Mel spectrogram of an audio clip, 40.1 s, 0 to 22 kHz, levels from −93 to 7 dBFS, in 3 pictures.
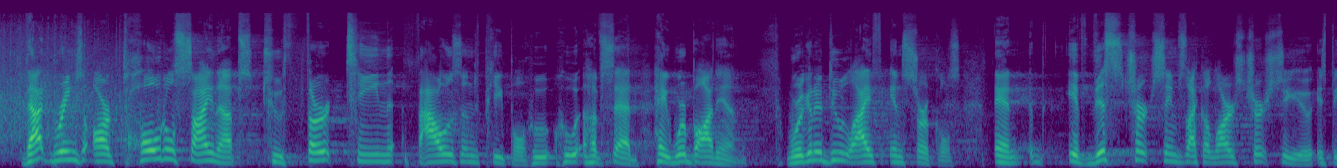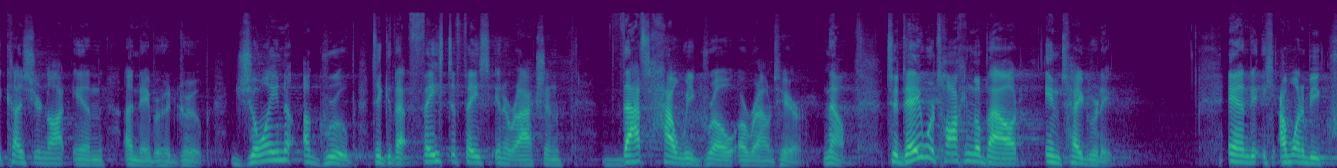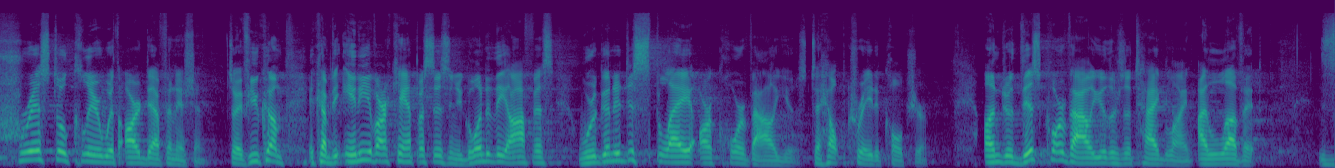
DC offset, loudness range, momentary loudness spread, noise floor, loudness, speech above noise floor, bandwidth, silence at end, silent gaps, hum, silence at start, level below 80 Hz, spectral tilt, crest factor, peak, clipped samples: under 0.1%; 6 LU; 14 LU; -78 dBFS; -32 LUFS; 45 dB; 16 kHz; 0 s; none; none; 0 s; -82 dBFS; -4.5 dB/octave; 24 dB; -8 dBFS; under 0.1%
